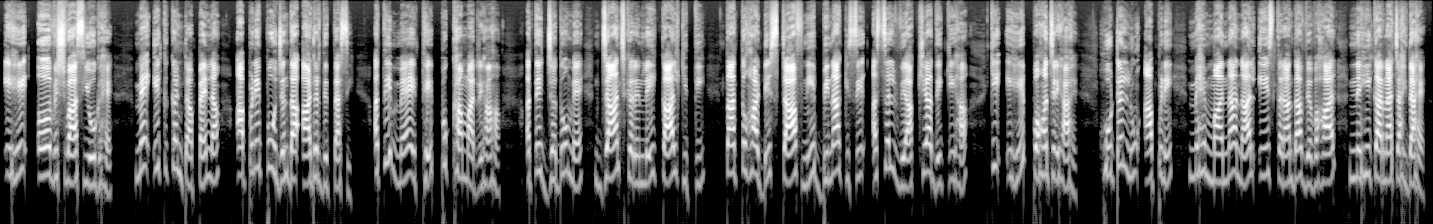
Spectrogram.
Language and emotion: Punjabi, angry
